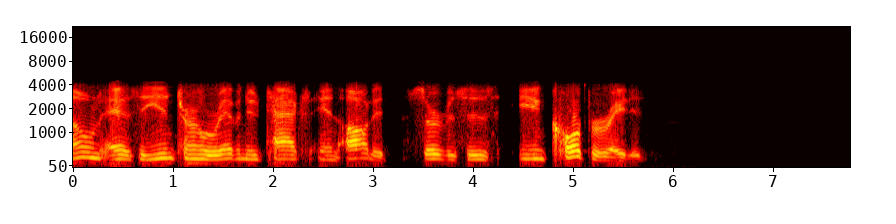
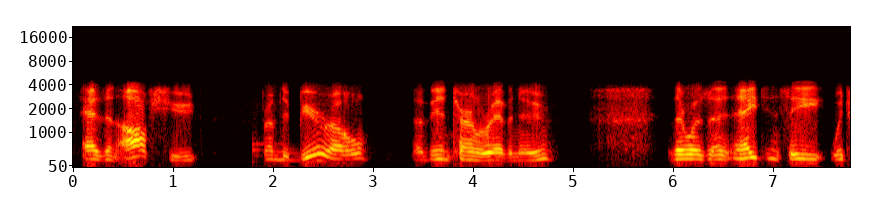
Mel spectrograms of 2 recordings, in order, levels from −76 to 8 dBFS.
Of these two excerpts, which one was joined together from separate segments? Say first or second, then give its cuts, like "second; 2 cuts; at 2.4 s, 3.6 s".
first; 1 cut; at 1.9 s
